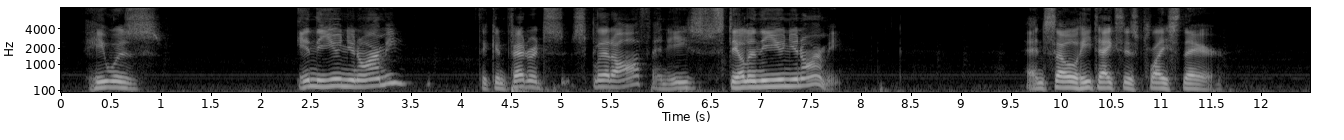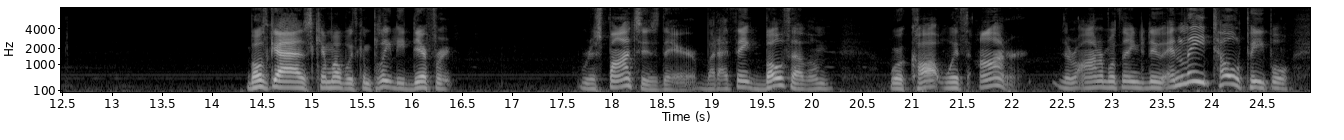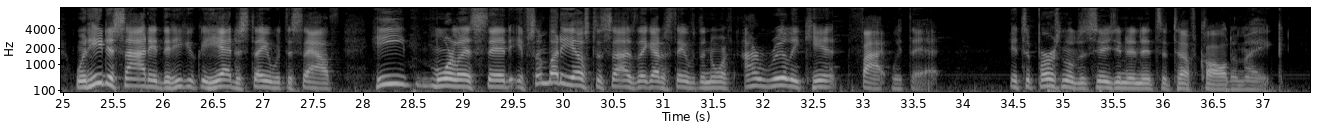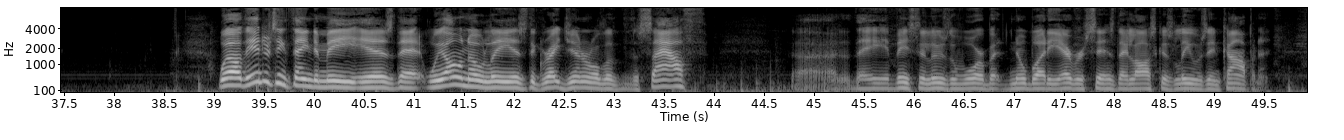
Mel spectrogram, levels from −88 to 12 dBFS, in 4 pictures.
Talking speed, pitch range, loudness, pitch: 160 wpm, 130-180 Hz, -26 LUFS, 150 Hz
